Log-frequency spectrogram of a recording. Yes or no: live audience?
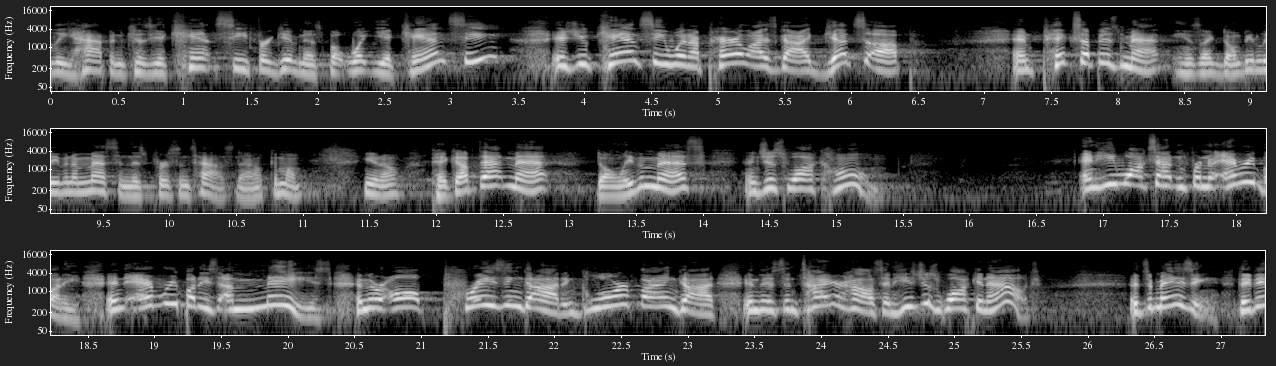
yes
